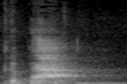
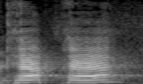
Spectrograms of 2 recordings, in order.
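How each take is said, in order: First: The first syllable has a reduced vowel. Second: The first syllable has a full vowel. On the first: The speaker calls it right. "The first syllable, k, k, unstressed" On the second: The speaker calls it wrong. "Do we want to say cap, pa"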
